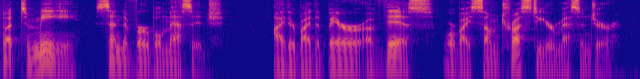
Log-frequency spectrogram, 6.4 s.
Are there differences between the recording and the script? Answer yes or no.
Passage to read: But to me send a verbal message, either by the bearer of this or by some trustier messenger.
no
